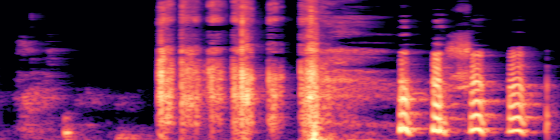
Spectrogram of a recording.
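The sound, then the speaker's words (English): A person imitates a cat's chirping: a run of breathy, clicky bursts and one sharp pop, then four or five quick, short trilled chirps in a bouncy rhythm. “What do they sound like when they're talking to each other? They like chirp.”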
